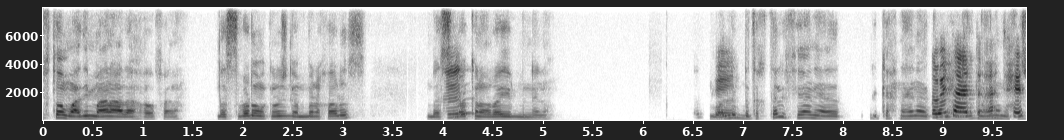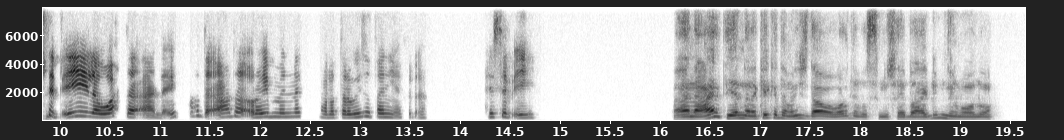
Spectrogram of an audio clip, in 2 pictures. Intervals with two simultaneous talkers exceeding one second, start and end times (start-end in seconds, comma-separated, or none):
8.9-10.1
